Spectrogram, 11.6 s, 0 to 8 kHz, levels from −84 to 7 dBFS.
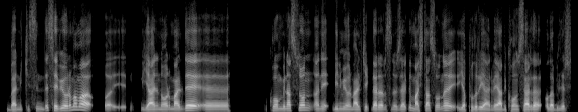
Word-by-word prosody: Ben 105 +1 -1
ikisini 120 +2 -14
de - - -4
seviyorum 155 +4 +1
ama, 210 - +5 0.4
iii, 385 -2 -12 0.3
yani, 110 +2 +3
normalde, 130 +7 +5
eee, 115 0 -1 0.7
bu - - -33
kombinasyon, 140 +5 -2
hani, 130 0 -4
bilmiyorum, 125 -3 -5
erkekler 130 +4 0
arasında 115 -2 -3
özellikle 115 +9 -5
maçtan 125 0 0
sonra, 135 +6 -2
eee, - - -5
yapılır, 125 +4 -3
yani, 95 -6 +1
veya 105 0 +3
bir - - -10
konserde 115 +1 +1
olabilir. 105 -1 -3
125 Hz, 130 wpm, -24 LUFS, 115-140 Hz, 0.7 s, ama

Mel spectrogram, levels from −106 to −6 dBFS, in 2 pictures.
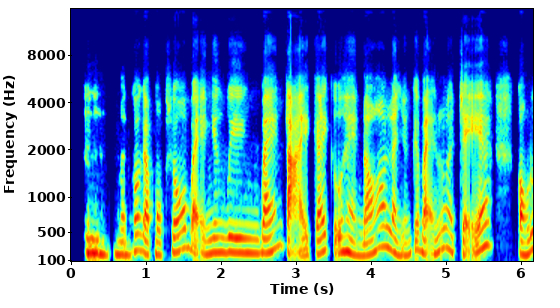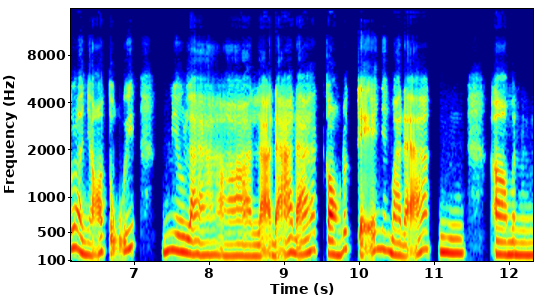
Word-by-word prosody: ừm, 205 -2 +3 0.3
mình 180 -1 -2
có 235 - 0
gặp 185 -5 0
một 175 -1 -3
số 225 +5 0
bạn 195 -8 -1
nhân 210 0 -1
viên 205 -2 +1
bán 220 +9 +1
tại - - +3
cái 200 +4 +1
cửa - - -2
hàng 190 -7 +1
đó. 200 +13 -1
Là 220 -5 0
những 170 +1 -5
cái - - -6
bạn 195 -1 0
rất 275 +5 -6
là 245 -4 -4
trẻ 285 +5 +1 0.4
còn 185 0 +2
rất 250 - +1
là 260 -3 +3
nhỏ 190 +4 0
tuổi, 275 +4 -2 0.3
cũng 220 +3 -1
như 230 -3 +2
là, 180 -3 +1
ờ, 160 0 -1
là 160 - +2
đã 215 - +3
đã 210 +4 +1
còn 185 -3 +5
rất 250 +4 -3
trẻ, - - +2
nhưng 250 -3 -3
mà 180 -3 +2
đã 240 +10 +1
ừm, 205 -2 +2 0.4
ờ, 180 -2 +3
mình 175 -1 0
205 Hz, 210 wpm, -24 LUFS, 180-225 Hz, 0.4 s, còn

